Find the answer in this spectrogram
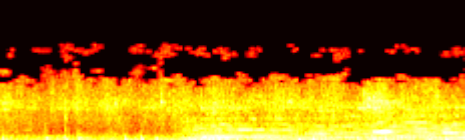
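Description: Horse's hooves clip-clopping as it pulls a carriage, a cartoon sound effect, with background music coming in about a second in.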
